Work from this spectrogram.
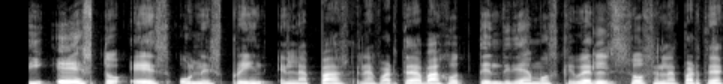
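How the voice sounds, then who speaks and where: A man's medium-pitched voice at a very fast pace, with ordinary pitch variation and a dry, close sound with no echo on a very clean recording with a silent background. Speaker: trading analyst YouTuber. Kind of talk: market analysis tutorial. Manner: loud.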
